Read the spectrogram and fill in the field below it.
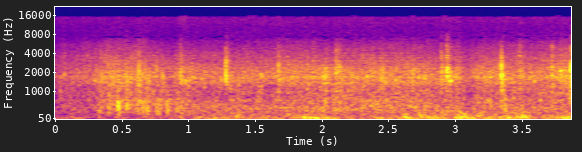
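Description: Heavy rain pours down in a dense, steady roar outdoors at sea near South Rock off the southern shore of County Down, under an overcast sky, with gusty wind noise rumbling against the microphone and scattered sharp patters of drops throughout.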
